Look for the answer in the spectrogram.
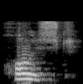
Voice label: "xoSk", Persian, F

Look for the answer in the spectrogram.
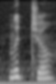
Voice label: "9", Faroese

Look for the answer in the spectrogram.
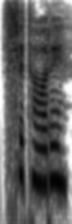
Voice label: "sitare", Persian

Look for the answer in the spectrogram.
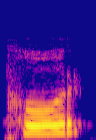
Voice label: "pur", Persian

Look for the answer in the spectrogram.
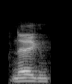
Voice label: "neGn", Proto Germanic

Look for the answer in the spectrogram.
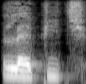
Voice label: "lepiC", Polish

